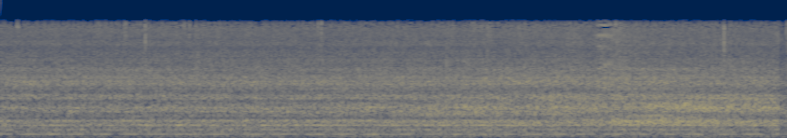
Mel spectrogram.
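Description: A steady low mechanical hum with a faint even background hiss, unchanging throughout.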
